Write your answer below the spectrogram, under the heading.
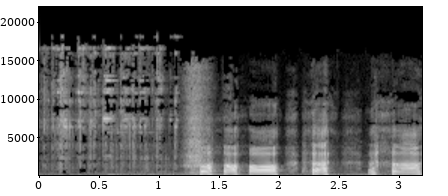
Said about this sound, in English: What if instead of an actual voice or instead of a person reading, like you just alluded to, maybe we just do some sound effects like keys jangling?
